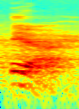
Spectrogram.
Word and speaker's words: heir: We want to see which are these examples of these words that are silent, or that H is silent in these words.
